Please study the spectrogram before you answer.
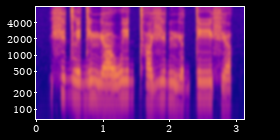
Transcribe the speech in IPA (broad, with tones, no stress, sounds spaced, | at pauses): fʲ ʉ˦ d l i˨ d i˦ mʲ ʌː˨ w i˥ d tʰ ʌ˨ vʲ ʉ˥ d mʲ o˩ d t iː˦ fʲ ʌ˩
